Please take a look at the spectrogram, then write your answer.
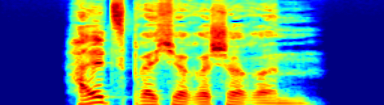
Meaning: strong dative masculine/neuter singular comparative degree of halsbrecherisch
- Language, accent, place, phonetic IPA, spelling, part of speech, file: German, Germany, Berlin, [ˈhalsˌbʁɛçəʁɪʃəʁəm], halsbrecherischerem, adjective, De-halsbrecherischerem.ogg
